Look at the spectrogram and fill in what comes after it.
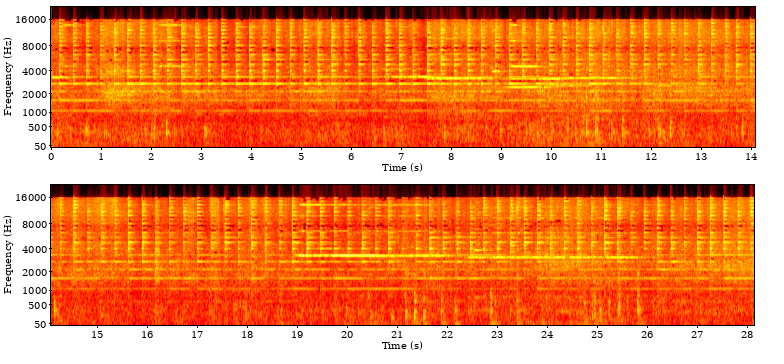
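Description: Freight train of tank cars and covered hoppers rolling through a grade crossing, its wheels clacking over the rails with occasional brief high squeals, while the crossing's WCH mechanical bell rings steadily.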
